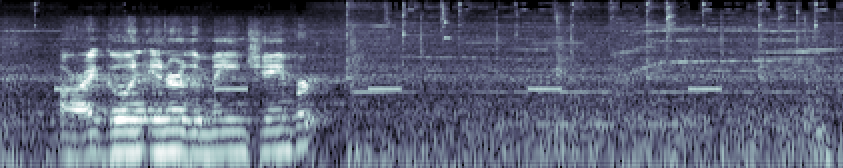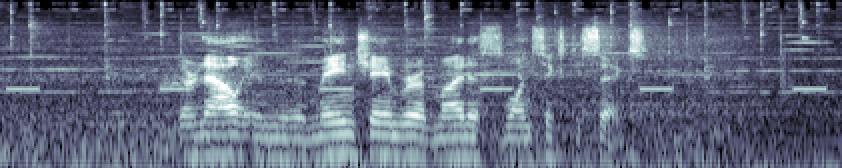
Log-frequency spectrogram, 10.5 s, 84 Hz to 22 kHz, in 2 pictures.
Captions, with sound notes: All right now go ahead and enter the main chamber. [machine beeping and whirring] They are now in the main chamber at minus 166.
